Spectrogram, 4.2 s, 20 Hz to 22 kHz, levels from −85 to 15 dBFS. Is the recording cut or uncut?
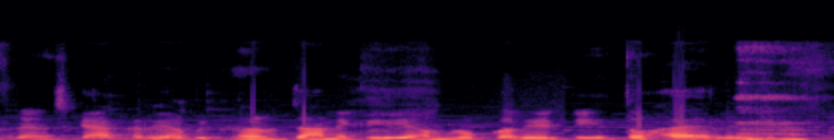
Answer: uncut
